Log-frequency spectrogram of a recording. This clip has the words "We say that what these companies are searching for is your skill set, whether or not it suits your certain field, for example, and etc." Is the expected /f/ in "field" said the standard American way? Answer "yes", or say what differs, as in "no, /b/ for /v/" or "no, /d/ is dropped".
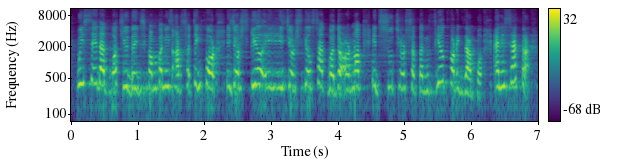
yes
